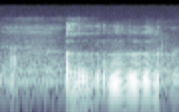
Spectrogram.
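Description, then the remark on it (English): A single loud burp after drinking coffee erupts abruptly and rumbles on for nearly a second with a gravelly, rattling texture before cutting off. “excuse me, coffee burp.”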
